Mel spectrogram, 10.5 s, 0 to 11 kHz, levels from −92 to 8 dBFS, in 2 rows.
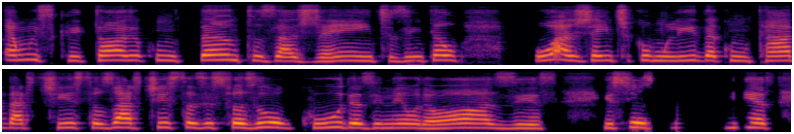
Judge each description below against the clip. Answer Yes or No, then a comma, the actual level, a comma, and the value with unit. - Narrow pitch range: Yes, narrow, 2.0 semitones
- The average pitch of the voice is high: Yes, high, 235 Hz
